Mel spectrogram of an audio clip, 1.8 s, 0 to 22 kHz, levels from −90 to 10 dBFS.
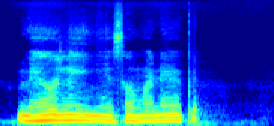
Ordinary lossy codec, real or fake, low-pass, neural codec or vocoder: none; fake; none; codec, 44.1 kHz, 2.6 kbps, DAC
